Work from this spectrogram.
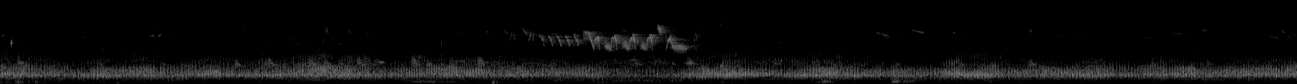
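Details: Frogs croaking in spring at a pond on a farmstead in Estonia: a dense, unbroken mid-pitched chorus fills the scene, with brief high bird chirps and twitters scattered over it.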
